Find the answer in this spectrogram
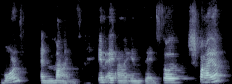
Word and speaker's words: Worms: and then borns so it's spelt like worms w-o-r-n-s but it's worms and mines m-a-i-n-dead so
